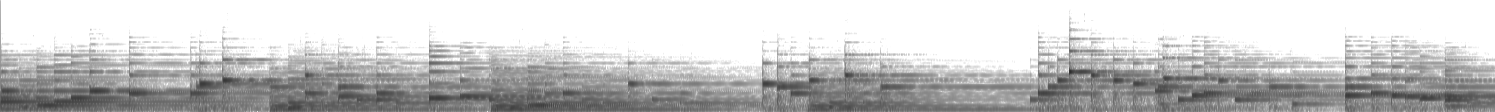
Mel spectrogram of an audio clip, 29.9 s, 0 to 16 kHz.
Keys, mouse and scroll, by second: 3.2 click, 4.2-6.3 drag, 6.3-8.6 middle drag, 8.6 click, 9.9-11.3 middle drag, 11.3-11.7 drag, 11.7-14.4 middle drag, 14.4-16.8 drag, 17.1-21.6 middle drag, 21.7 click, 26.8-29.9 drag.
